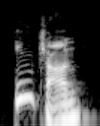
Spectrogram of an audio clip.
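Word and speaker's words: Incheon: launched an assault on inchan inchan that's how you say it in Korean North Korean troops were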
